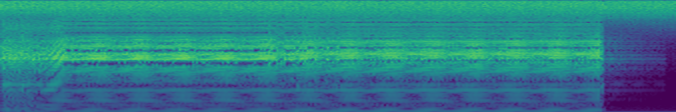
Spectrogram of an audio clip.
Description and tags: A battery power supply --> guitar pickups.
